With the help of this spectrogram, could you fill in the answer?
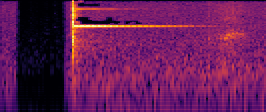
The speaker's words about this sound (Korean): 전자레인지에서 조리가 끝났을 때 나는 소리인가요? 네, 그렇습니다. 이 소리는 찡이라고 합니다.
